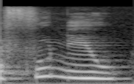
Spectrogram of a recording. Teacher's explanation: E funil termina com L. Então, nesse caso, você tem o metaplasma aí por transformação, vocalização, de L para U.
